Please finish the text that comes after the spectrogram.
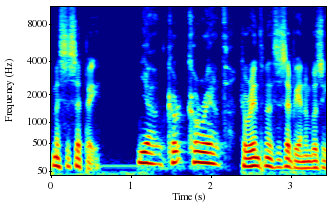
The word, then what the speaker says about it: Corinth: I live in Corinth is that how you pronounce it Corinth Mississippi yeah Corinth Corinth Mississippi and was a huge fan of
